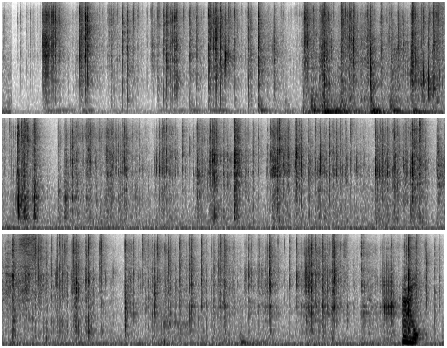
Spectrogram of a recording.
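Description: Plastic bags crinkle and rustle during the unboxing of a pre-order bonus calendar, a faint, continuous crackling that goes on for a long stretch under occasional quiet talk.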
